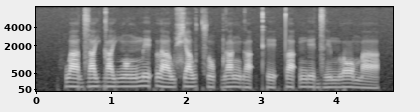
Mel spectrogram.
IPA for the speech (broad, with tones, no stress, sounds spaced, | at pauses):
h w a˨˩ d͡z a˧ j ɡ a˧ j ŋ ɔ̃˧ ŋ m e˦ ʔ l a˨˩ w ɕ a˧ w t͡s ɔ̃˨ p̚ ɡ a˦ ŋ ɡ a˨ ʔ kʰ e˨ ʔ t̪ a˦ ʔ ŋ e˥˧ d͡z ẽ˧ m l ɔ˥˧ m a˨˩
